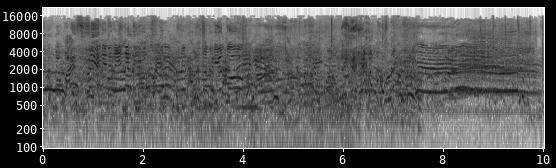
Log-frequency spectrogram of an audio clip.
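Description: Crowd of teenage girls chattering and laughing, many voices overlapping. Near the end one voice holds a long drawn-out call over the chatter.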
